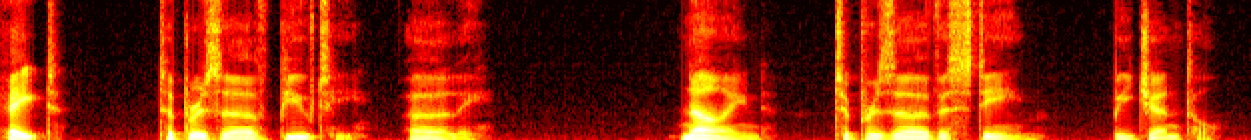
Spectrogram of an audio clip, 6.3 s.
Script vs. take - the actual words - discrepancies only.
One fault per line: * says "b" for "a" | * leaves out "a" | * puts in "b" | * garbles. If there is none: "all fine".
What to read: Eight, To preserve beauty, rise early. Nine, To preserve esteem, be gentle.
* leaves out "rise"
